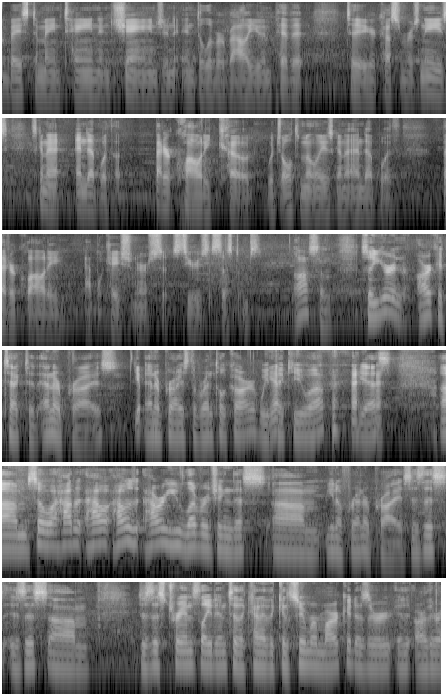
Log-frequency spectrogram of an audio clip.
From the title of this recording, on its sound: Live From Agile Midwest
